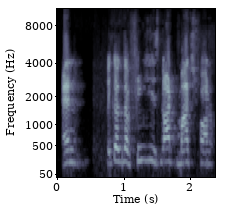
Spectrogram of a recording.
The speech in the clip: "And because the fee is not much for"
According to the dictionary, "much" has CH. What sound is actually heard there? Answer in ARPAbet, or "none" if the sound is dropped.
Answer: CH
